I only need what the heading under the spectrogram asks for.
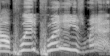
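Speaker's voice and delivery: mock tearful, pleading, very high-pitched. Retelling a bus passenger who missed his stop begging the driver: imitating someone crying.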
